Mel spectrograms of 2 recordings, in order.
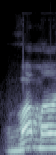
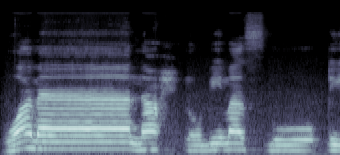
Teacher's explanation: वाव पढ़ते हुए आपके होंठ गोल होने चाहिए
